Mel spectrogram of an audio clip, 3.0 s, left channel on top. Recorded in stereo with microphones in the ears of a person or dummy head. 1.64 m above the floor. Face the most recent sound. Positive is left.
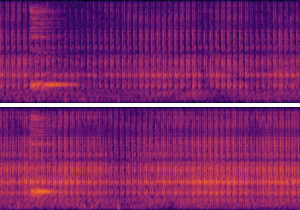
turn(degrees=60)  # may be behind; listen again after turning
